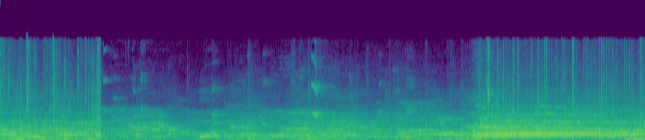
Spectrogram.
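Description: Basketball game sounds on a hardwood gym court: sneakers squeaking and a ball bouncing, over the voices of players and spectators, louder near the end.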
